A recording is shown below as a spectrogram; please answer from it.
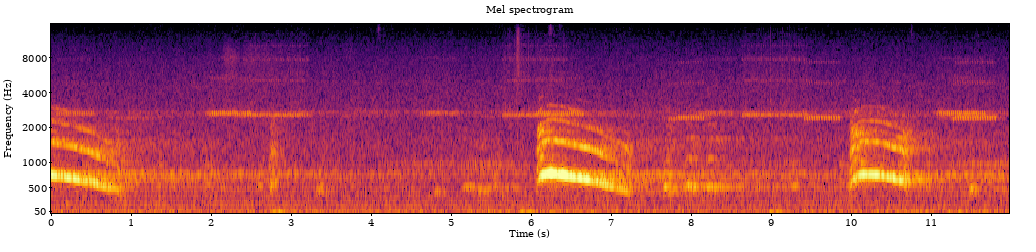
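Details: Gray wolf (Canis lupus) howls come as short, tonal glides that slide downward and fade, repeating every few seconds.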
